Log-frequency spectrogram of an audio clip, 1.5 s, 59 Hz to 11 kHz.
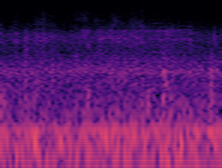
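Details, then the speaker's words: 2010 Chevrolet Astra on the road: heavy front suspension noise with sharp knocks even over small ripples; sway bar links found with excessive play and worn upper strut mounts on both sides. "É um barulho muito forte na suspensão dianteira, tá? Não precisa nem estar passando em buraco muito forte, não. Pequena ondulação já na pista, já está fazendo."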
